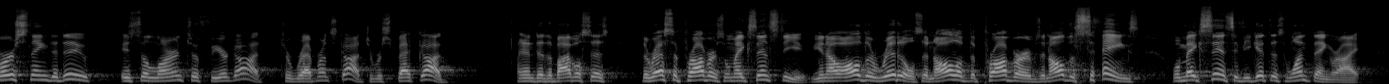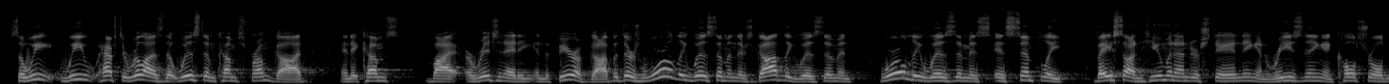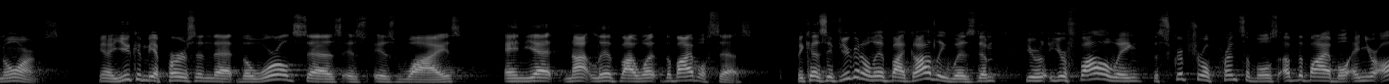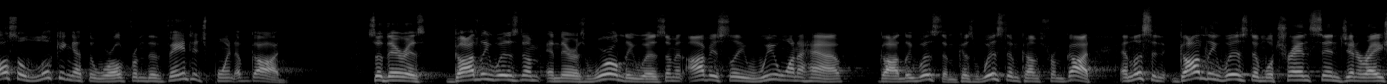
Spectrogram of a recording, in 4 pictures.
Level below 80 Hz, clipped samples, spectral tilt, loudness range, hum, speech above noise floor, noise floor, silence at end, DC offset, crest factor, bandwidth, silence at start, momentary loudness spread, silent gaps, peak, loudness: -78 dBFS; under 0.1%; -4 dB/octave; 5 LU; none; 37 dB; -72 dBFS; 0 s; under 0.1%; 18 dB; 15 kHz; 0 s; 9 LU; none; -18 dBFS; -35 LUFS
